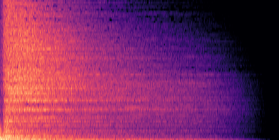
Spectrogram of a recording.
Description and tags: hit of orchestral cymbals and bass drum
bass-drum, orchestral-cymbals, hit, kickdrum, bd, percussion, kick, drum, bassdrum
